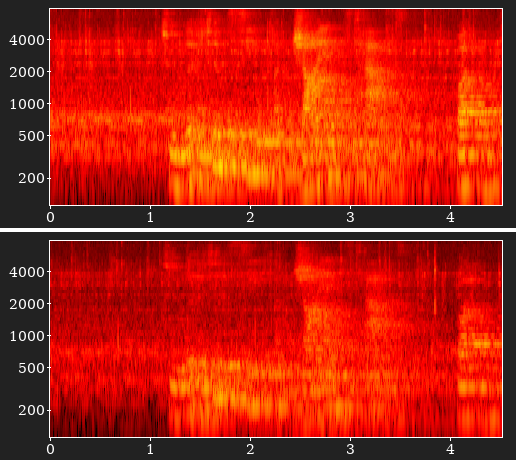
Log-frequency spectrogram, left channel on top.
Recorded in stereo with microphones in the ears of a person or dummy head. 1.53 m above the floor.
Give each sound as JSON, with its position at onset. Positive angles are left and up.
{"t": 1.1, "sound": "a woman speaking", "side_deg": 35, "distance_m": 2.5}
